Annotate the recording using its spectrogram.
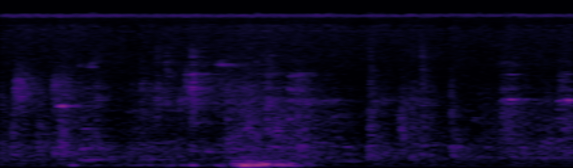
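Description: Billiard balls click together once on a pool table.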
